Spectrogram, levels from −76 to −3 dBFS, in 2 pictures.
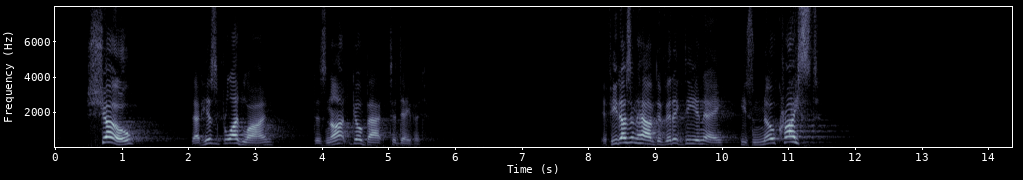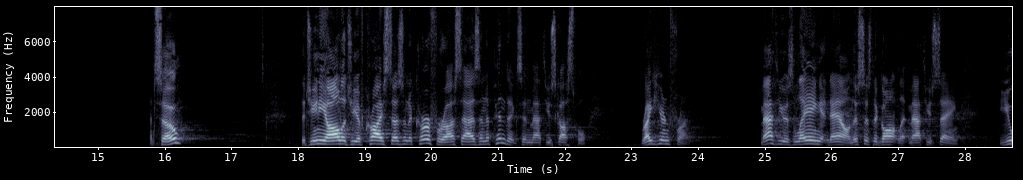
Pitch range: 155-230 Hz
